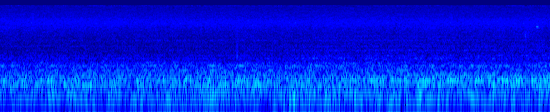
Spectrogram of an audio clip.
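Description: Passenger train running steadily, heard from inside the carriage: an even low rumble and hum with no distinct events.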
